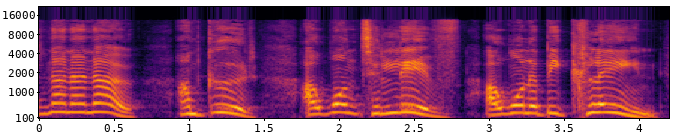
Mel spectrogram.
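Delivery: mock the friend's bright determination; Pete insisting. Friend quoting Pete's upbeat resolve, high and emphatic.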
